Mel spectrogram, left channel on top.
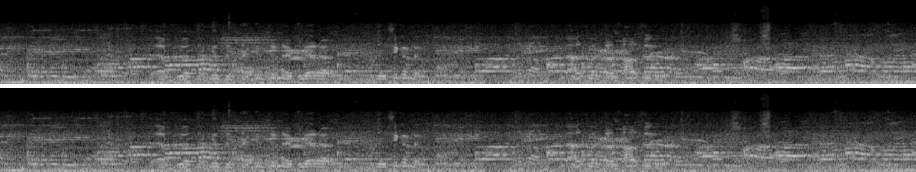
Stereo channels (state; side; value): identical; both; correlation 1.00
